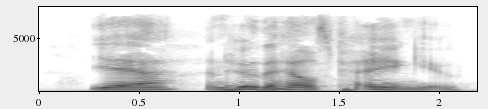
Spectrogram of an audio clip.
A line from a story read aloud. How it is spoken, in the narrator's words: Dean snorts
